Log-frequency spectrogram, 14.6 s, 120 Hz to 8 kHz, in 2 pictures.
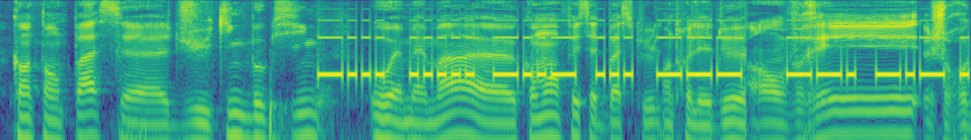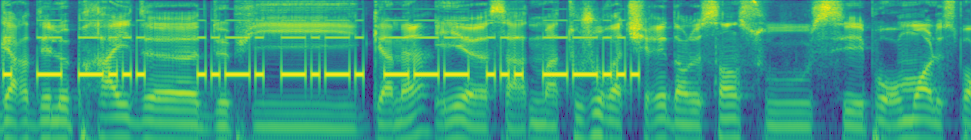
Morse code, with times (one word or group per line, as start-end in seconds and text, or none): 2.4-5.6 B5XSO
5.9-8.4 GKITB
8.8-12.1 FCOS7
